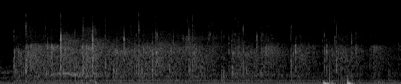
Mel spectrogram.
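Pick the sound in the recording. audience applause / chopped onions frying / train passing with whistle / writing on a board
audience applause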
